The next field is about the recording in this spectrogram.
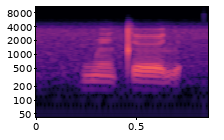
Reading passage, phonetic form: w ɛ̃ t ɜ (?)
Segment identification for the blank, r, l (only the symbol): l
